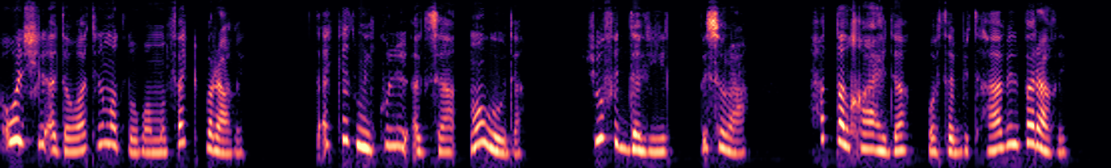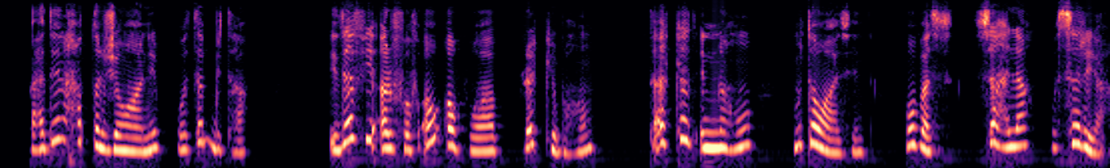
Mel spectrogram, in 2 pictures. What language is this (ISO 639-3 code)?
acx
